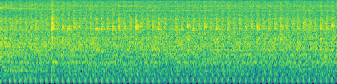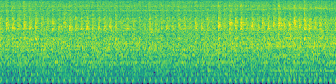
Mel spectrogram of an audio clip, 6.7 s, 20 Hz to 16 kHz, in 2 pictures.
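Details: Cub Cadet XT1 LT42 Intellipower riding mower at its first maintenance. Steady, even putter at constant speed with no misses or knocks; running normally.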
